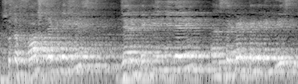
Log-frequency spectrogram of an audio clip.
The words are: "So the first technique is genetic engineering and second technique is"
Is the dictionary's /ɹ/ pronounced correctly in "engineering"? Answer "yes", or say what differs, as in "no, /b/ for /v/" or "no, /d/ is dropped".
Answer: no, /ɹ/ is dropped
